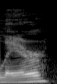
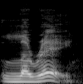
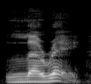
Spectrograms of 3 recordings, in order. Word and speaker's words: Lehre: people called me Lair Lair laher Lair and um it's actually pronounced larae that's how we say it larae so I always had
